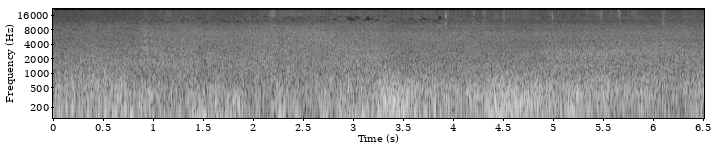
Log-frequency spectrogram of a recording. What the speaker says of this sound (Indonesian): Dan ini badai, cuy.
